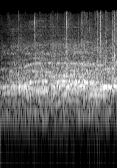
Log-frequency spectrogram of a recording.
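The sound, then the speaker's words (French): Audience at a rock concert applauding and cheering, a loud, sustained roar of crowd noise with clapping and raised voices blended together, holding steady for the whole stretch. “n'applaudis pas. T'applaudis quoi?”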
